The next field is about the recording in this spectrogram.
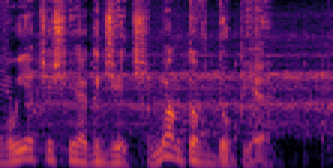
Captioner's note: buzzing many times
